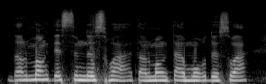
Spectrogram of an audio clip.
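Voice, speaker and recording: A woman with a Canadian French accent speaks at a medium pitch in a dark, mellow tone on a very clean recording with a silent background. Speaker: coach and entrepreneur, conference speaker. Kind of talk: personal testimony talk at a conference.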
